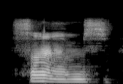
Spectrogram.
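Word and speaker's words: Tsams: Buddhist Buryats also attend Sams, which is spelled T-S-A-M-S, Sams, which are festivals held at the Datsans, which temples.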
